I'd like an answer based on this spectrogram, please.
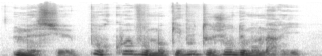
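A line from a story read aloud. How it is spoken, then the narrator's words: Gentle. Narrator (French): dit doucement Blanche de Dreux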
